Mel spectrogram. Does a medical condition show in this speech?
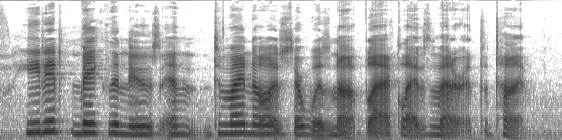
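Yes: cerebral palsy.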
